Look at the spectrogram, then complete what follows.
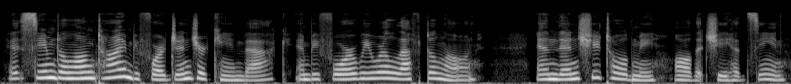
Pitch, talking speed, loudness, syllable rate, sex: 245 Hz, 190 wpm, -15 LUFS, 4.8 syllables/s, female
